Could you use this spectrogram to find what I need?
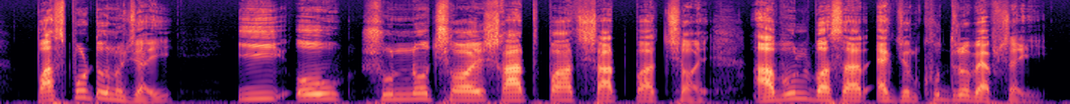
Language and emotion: Bengali, neutral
